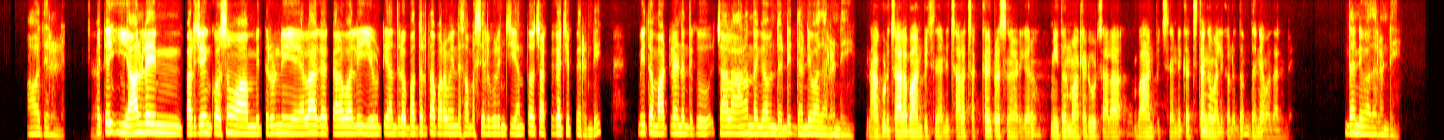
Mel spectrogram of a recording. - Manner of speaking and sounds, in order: in English: "ఆన్‌లైన్"
- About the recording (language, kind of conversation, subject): Telugu, podcast, నీవు ఆన్‌లైన్‌లో పరిచయం చేసుకున్న మిత్రులను ప్రత్యక్షంగా కలవాలని అనిపించే క్షణం ఎప్పుడు వస్తుంది?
